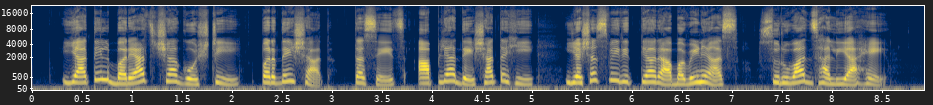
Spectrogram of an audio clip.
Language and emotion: Marathi, neutral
